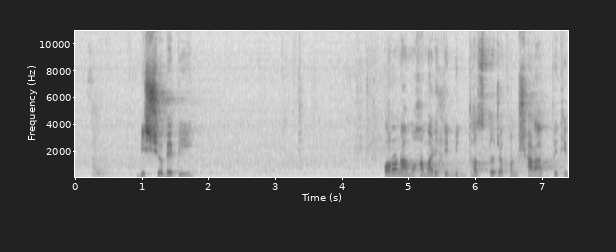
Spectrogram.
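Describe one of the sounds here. A man speaks into a microphone in short, measured phrases with pauses.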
